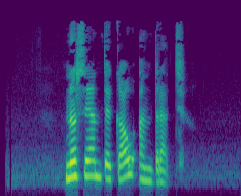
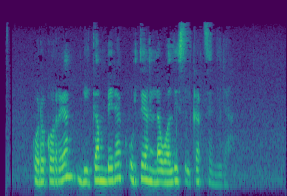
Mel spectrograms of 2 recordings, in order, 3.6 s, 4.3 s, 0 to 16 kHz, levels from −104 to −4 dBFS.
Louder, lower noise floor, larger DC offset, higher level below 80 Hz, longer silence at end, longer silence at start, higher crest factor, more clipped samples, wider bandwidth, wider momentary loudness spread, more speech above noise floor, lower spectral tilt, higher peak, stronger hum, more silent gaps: first, -24 LUFS vs -28 LUFS; first, -70 dBFS vs -59 dBFS; neither; about the same, -84 dBFS vs -80 dBFS; about the same, 0.9 s vs 0.9 s; first, 1 s vs 0.5 s; about the same, 20 dB vs 18 dB; neither; about the same, 11.5 kHz vs 11 kHz; first, 18 LU vs 11 LU; first, 47 dB vs 31 dB; about the same, -5 dB/octave vs -5.5 dB/octave; first, -6 dBFS vs -12 dBFS; neither; neither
